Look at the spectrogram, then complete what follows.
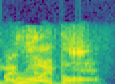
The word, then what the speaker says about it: Royval: brandon roy bell and that's how you pronounce it i'm always now second guessing roy ball roy ball royval roy ball roy vaughan got it roybal um his last fight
